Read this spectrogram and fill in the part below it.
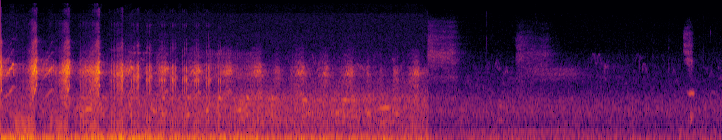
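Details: Virginia Rail out of the reeds at Horn Pond, eastern Massachusetts, in May, gives a loud rapid series of harsh grunting notes, about three per second, for four seconds; another, probably its breeding mate, answers faintly from the reeds; Virginia Rail.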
